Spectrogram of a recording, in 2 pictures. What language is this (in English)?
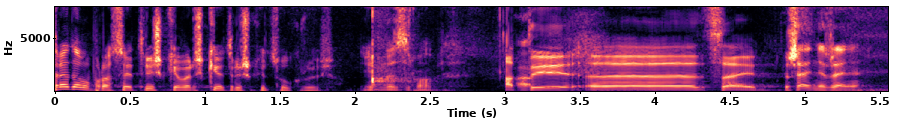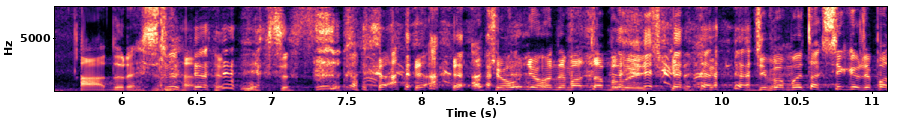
Ukrainian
